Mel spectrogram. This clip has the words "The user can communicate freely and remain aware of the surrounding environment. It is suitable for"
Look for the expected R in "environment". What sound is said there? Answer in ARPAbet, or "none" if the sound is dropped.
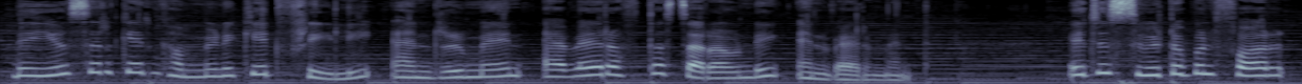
R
